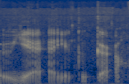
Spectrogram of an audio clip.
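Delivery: soft whispered praise; whisper to dog. Real, not acted. Owner whispering praise to her dog.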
